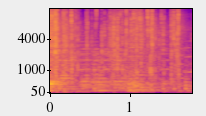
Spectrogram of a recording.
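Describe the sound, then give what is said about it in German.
A red-and-white dotted plastic bag of chocolate cookies crinkles and rustles continuously for a couple of seconds, fairly loud, with irregular crackly bursts as it is taken out of a box and handled. “Ich suche mir hier mal was raus aus der Kiste.”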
